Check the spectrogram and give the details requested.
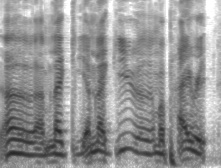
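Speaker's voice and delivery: a lightly voiced goofy imitation of the mayor; lightly mocking impression of a politician; mock silly voice. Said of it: "He does his little bunny dance".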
